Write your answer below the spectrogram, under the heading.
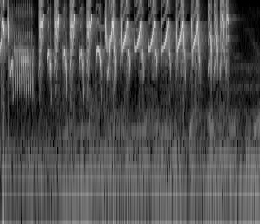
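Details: Canary song: a brief buzzy trill, then a rapid string of high, sharply falling whistled notes repeated several times a second, ending abruptly after about three and a half seconds.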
